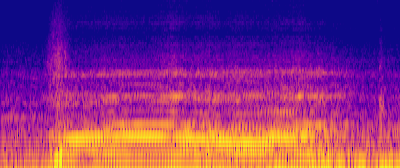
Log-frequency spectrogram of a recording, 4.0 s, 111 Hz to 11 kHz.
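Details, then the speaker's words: V8 converted from carburettor to self-learning EFI, possibly still cold and idling fast with the throttle blade fully shut. The exhaust beat is slightly lumpy with an uneven stumble: a suspected light misfire, not yet confirmed. "The issue we're having right now is that it sounds like it has a little bit of a misfire."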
